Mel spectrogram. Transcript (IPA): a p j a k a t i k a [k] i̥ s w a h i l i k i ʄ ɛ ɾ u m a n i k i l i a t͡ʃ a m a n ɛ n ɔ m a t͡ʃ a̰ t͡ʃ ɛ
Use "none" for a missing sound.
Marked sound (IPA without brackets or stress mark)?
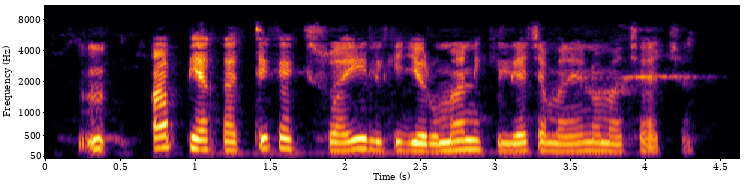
k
